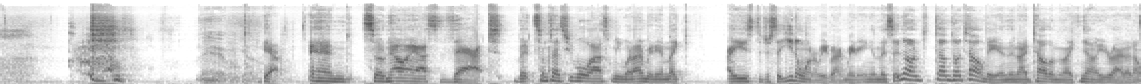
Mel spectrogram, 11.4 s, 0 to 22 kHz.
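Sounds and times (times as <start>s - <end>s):
faint steady hum: 0.0s - 11.3s
sneeze: 0.7s - 1.5s
speech: 1.1s - 1.4s, 2.0s - 11.3s.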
